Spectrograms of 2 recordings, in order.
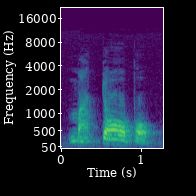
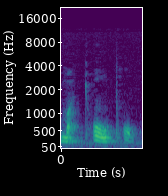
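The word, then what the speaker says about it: Matobo: place called the mountains of the round rocks matabo wrongly pronounced matopo in in Zimbabwe these Hills are really not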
